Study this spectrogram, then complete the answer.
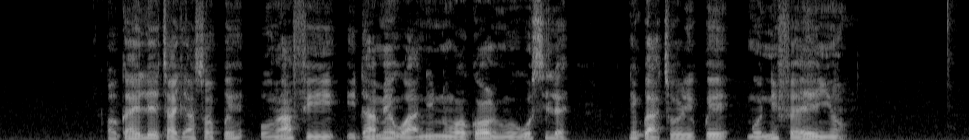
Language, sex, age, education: Yoruba, male, 30-45, tertiary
